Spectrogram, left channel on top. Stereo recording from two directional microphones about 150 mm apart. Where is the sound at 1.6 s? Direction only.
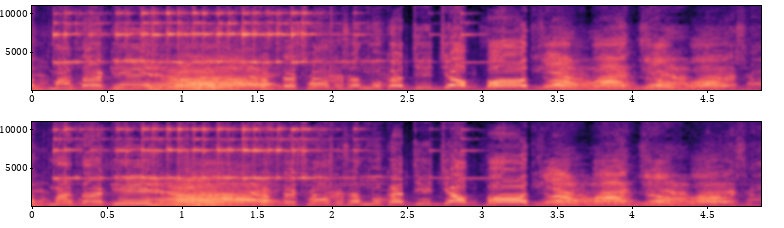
40° left (ahead or behind).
